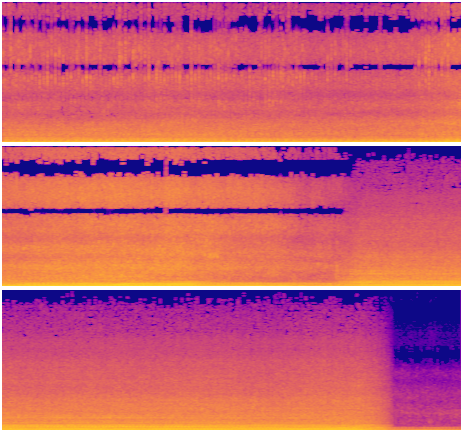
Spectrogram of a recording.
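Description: Light single-engine propeller aircraft's piston engine running as it taxis, its pitch rising, then going to full power at about twelve seconds for the takeoff roll and holding steady. The engine sound drops away abruptly near the end.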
